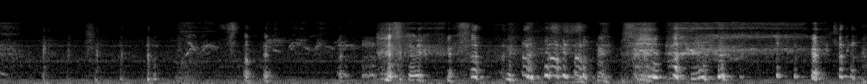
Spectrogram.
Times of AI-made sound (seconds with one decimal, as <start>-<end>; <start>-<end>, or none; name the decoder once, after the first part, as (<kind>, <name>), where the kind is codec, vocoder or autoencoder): 0.0-1.8 (autoencoder, DAC-VAE); 3.2-8.7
